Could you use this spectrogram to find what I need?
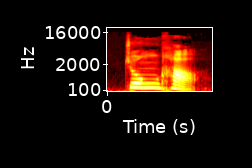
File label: "zhonghao", Chinese; Survival Chinese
